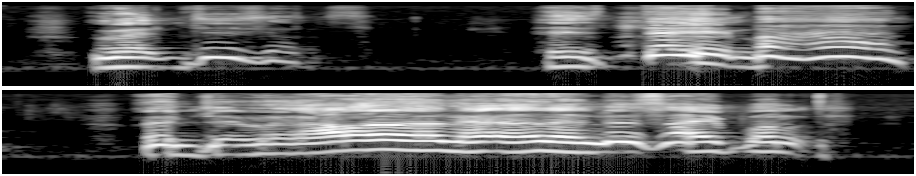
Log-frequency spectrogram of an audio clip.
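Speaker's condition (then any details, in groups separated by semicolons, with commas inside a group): Cerebral palsy; involuntary hand movements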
